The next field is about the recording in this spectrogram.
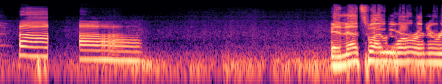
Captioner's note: laugh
